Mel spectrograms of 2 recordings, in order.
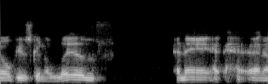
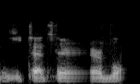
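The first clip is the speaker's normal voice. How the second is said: usual speaking voice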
